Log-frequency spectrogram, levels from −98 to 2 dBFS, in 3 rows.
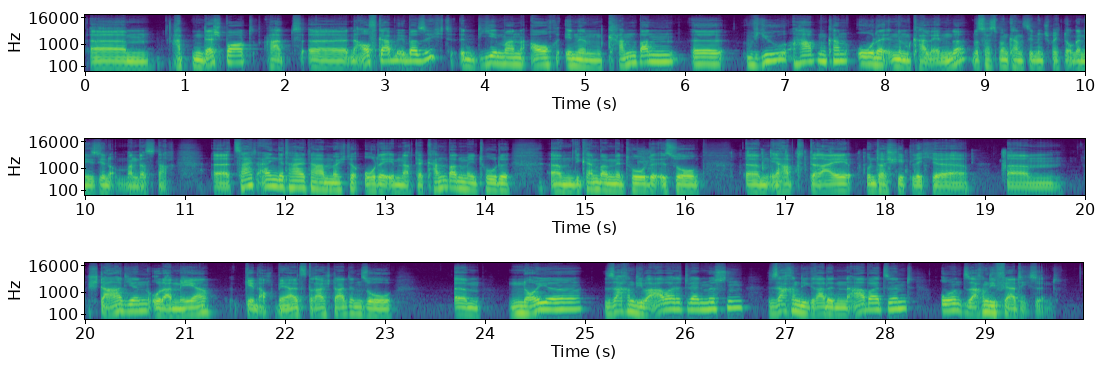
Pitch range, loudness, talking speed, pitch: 95-150 Hz, -21 LUFS, 165 wpm, 115 Hz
